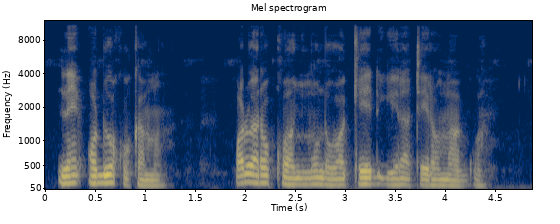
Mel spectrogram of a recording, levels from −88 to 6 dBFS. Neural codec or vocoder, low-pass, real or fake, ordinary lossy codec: codec, 24 kHz, 3 kbps, HILCodec; 10.8 kHz; fake; none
